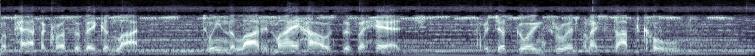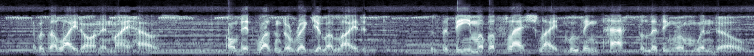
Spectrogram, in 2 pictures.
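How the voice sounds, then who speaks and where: A man acting a hard-boiled husband in an old radio thriller, low-voiced and clipped. He is guarded and sardonic. The recording is dull and vintage, with music in the mix. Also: lightly acted. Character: terse, guarded husband of a missing wife, hard-boiled narrator. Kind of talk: 1940s radio suspense acting with first-person narration.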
